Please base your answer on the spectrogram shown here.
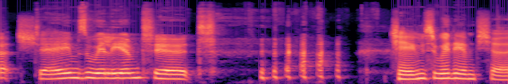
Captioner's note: laughs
